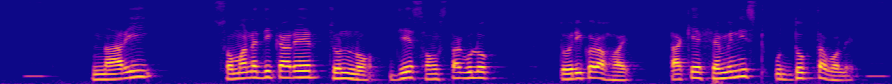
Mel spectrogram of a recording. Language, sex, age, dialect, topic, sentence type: Bengali, male, 25-30, Standard Colloquial, banking, statement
